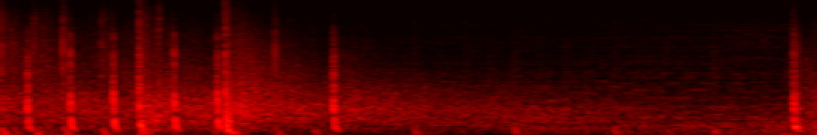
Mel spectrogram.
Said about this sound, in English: now they're using the Dishka to try to fire down here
